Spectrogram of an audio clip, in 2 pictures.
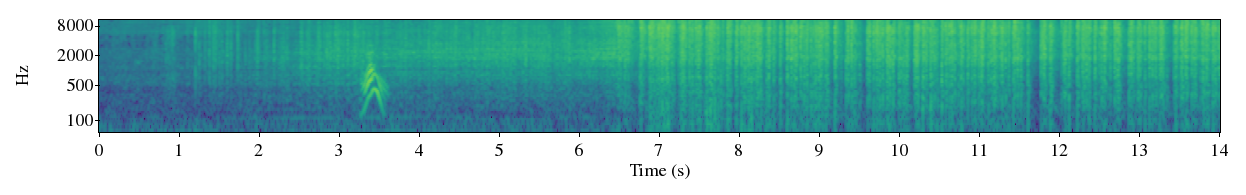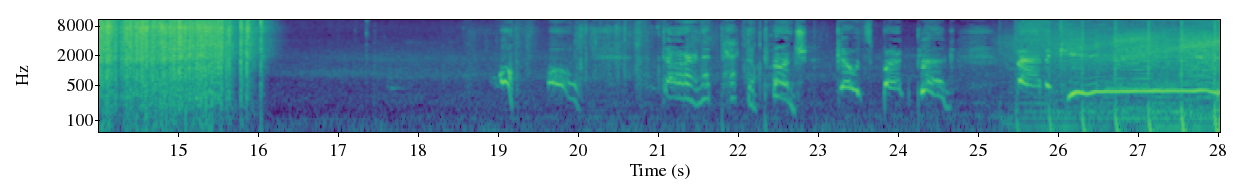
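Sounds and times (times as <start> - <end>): firework fountain hissing: 0.0 - 16.3
dense crackling: 0.7 - 14.3.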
